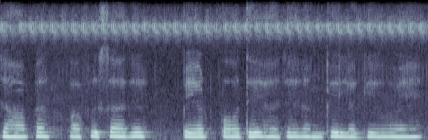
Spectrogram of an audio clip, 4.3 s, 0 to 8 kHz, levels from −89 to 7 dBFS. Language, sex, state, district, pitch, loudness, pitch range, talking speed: Hindi, female, Uttar Pradesh, Lucknow, 225 Hz, -14 LUFS, 220-235 Hz, 170 wpm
